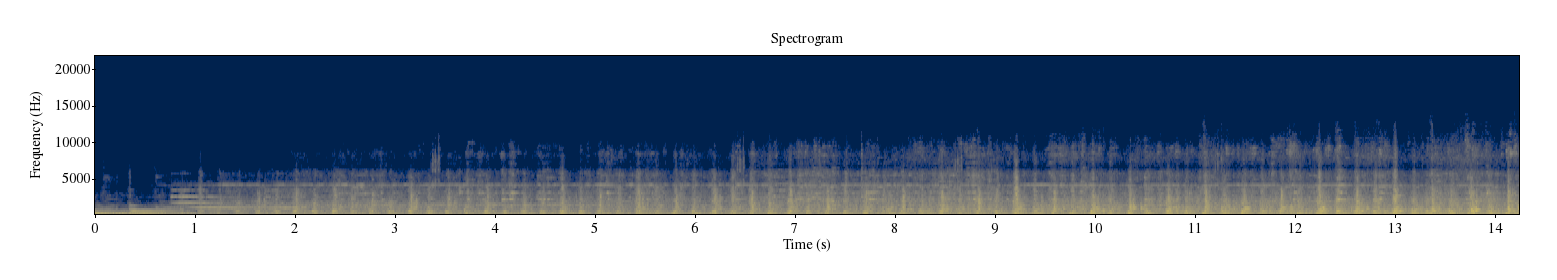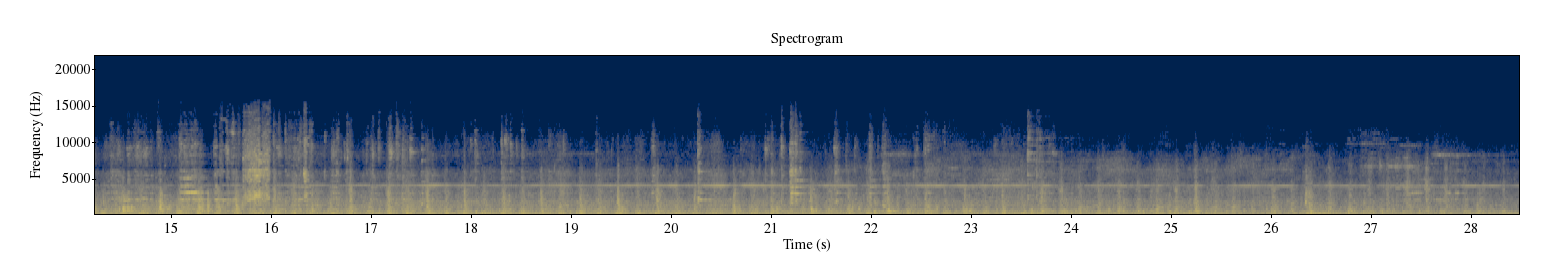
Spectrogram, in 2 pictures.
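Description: Freight train hauled by the Santa Maria Valley No. 205 steam locomotive rolling past, its car wheels clacking steadily over the rail joints.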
